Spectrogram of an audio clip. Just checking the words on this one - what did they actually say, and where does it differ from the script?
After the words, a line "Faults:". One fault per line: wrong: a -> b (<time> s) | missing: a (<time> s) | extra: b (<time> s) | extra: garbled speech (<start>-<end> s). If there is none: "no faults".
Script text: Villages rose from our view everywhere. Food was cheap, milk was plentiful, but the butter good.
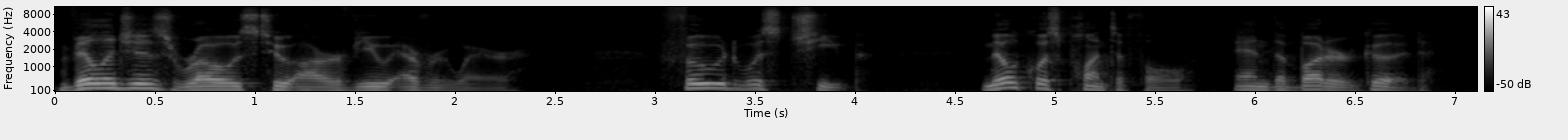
Villages rose to our view everywhere. Food was cheap, milk was plentiful, and the butter good.
Faults:
wrong: from -> to (1.0 s)
wrong: but -> and (5.9 s)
